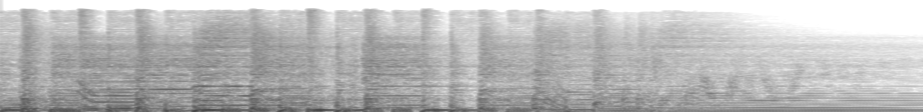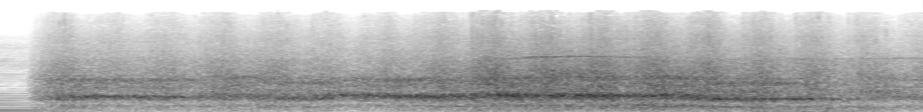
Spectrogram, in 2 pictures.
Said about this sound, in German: So und ähnlich feuerten die tschechischen Eishockey-Fans ihre Mannschaft in den Gruppenspielen und im Viertelfinale gegen Deutschland an.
